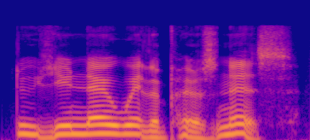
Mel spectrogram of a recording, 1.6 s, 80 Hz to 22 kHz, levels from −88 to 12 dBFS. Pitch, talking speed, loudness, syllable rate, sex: 180 Hz, 270 wpm, -14 LUFS, 6.6 syllables/s, female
